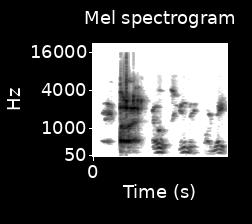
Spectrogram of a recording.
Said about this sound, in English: A little belch.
